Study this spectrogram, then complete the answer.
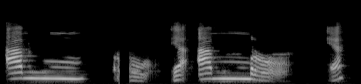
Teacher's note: Dialirkan. Mim dialirkan ya, ada tawasudnya.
